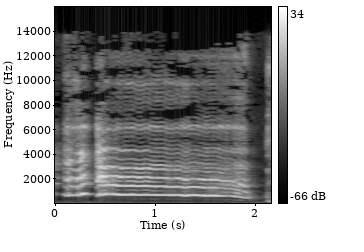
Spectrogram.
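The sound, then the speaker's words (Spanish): A rooster crows once in a long, loud, clear call. A short opening note leads into a sustained, buzzy crow that holds steady and drops off at the end. “Bueno, así le hacen los gallos.”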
